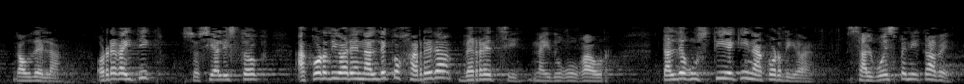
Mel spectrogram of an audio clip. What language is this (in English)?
Basque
